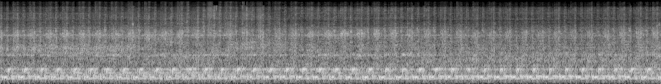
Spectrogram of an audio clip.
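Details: Warm small-block Chevy V8 with headers after adding a fuel pressure regulator to cure a flooding carburetor, no leaks (plugs sooty); loud, steady idle with an even, unbroken drone and no stumble or misfire; normal idle.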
